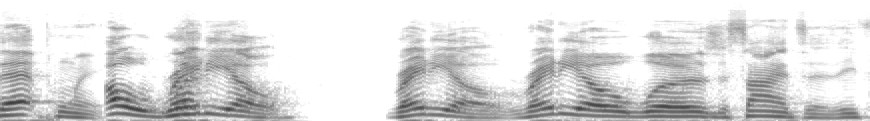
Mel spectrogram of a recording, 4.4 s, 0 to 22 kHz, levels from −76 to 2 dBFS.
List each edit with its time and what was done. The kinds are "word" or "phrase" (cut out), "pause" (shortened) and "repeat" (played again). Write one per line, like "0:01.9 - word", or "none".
none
